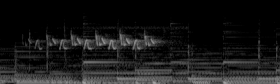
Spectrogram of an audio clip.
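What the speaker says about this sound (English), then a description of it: "There's the bird." Repeated bright bird chirps in quick succession, a cartoonish tweeting call over a steady musical background.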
